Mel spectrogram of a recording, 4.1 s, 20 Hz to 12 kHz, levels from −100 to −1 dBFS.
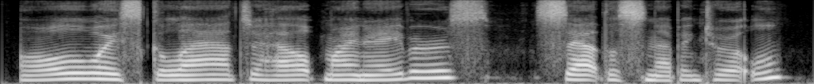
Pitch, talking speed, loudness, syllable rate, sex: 210 Hz, 145 wpm, -16 LUFS, 3.9 syllables/s, female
